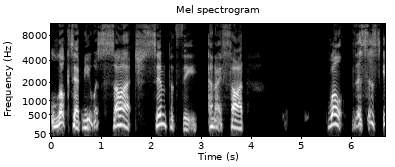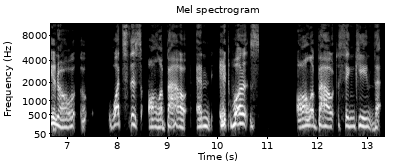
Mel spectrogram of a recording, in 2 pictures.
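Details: Spasmodic dysphonia, neurological (basal ganglia), with essential tremor, in a woman in her mid-60s treated with Botox injections to the vocal cords; weak voice, especially disrupting vowels.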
